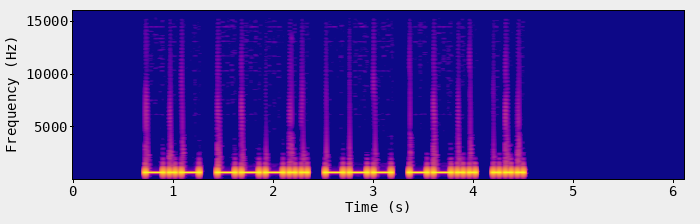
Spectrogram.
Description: Morse code, heard as a keyed tone, about 20 wpm, 700 Hz. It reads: K8OZS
